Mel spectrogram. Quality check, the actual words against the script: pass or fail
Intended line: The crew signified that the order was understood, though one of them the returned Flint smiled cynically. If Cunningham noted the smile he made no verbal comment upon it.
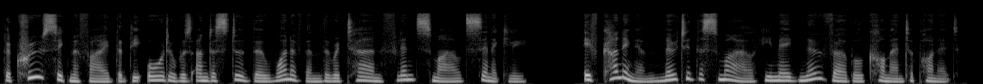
fail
